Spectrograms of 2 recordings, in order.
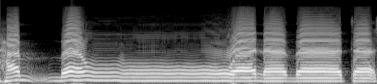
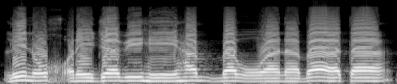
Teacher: Linukhrija bihi habban wa, ha kecil, hati-hati jangan sampai dibaca habbau, tapi habban wa, tanwin bertemu waw sebagaimana yang tadi, yaitu idgham bi gunnah. Langkah pertama masukkan tanwinnya ke waw, hilang suara nunnya menjadi suara waw, kemudian ditahan gunnahnya. Maka habban wa nabata sepanjang 2 harakat lebih sedikit.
